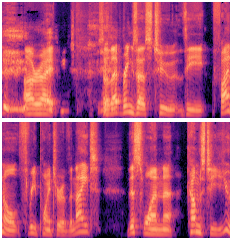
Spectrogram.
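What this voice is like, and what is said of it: Usual voice. Nothing is said of it.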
